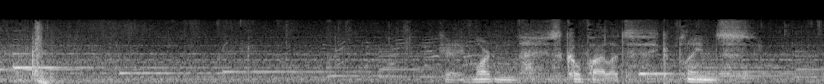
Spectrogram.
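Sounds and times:
car door closing: 0.2s - 0.8s
speech: 4.4s - 7.6s.

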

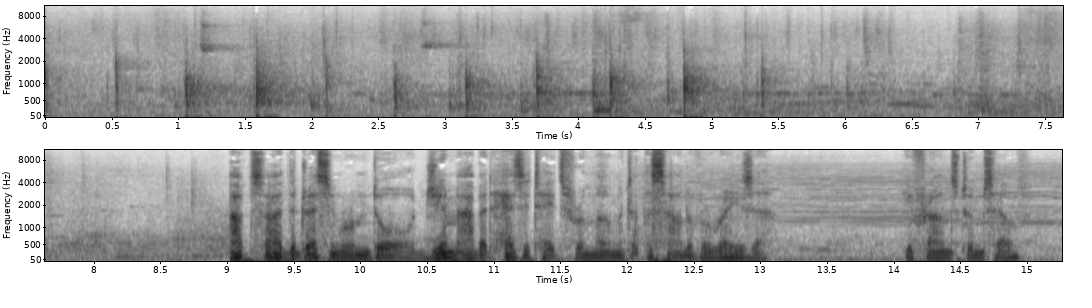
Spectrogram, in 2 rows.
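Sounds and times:
footsteps walking along a corridor: 0.0s - 9.0s
speech: 9.1s - 13.3s, 14.1s - 15.1s.

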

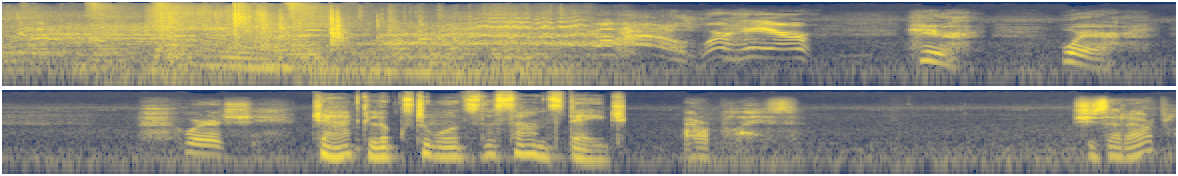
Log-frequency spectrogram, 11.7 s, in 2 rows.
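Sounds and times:
car crashing through an entrance barrier: 0.0s - 3.0s
car engine and skidding crashing through a TV studio entrance barrier: 0.0s - 3.3s
speech: 4.6s - 5.7s, 6.6s - 9.9s, 11.2s - 11.7s.

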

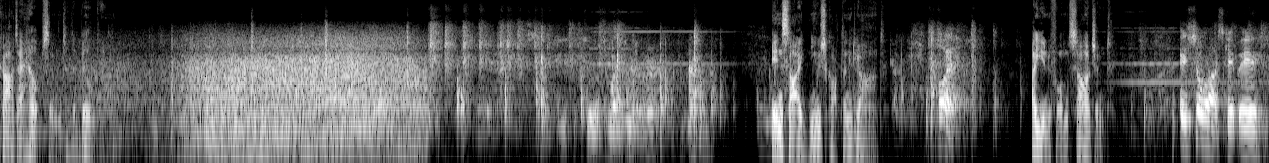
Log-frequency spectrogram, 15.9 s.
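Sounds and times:
speech: 0.0s - 1.5s, 7.1s - 8.9s, 9.6s - 11.1s, 11.7s - 12.1s, 12.9s - 14.0s, 14.6s - 15.8s
car engine of a car pulling up outside New Scotland Yard: 0.0s - 7.4s
road noise: 0.0s - 9.3s, 13.2s - 15.8s.

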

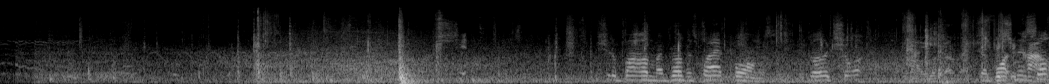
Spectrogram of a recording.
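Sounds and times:
faint shuffling: 0.0s - 10.4s
car rumbling to a stop: 0.1s - 10.3s
car doors opening and shutting: 0.2s - 4.6s
speech: 6.1s - 10.4s.

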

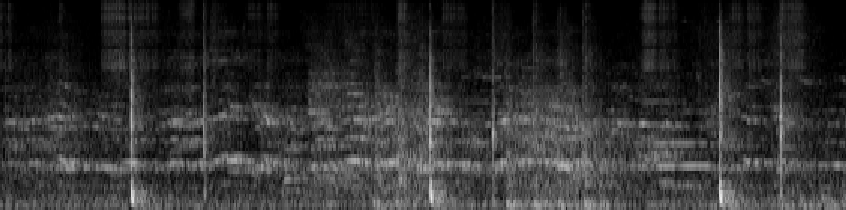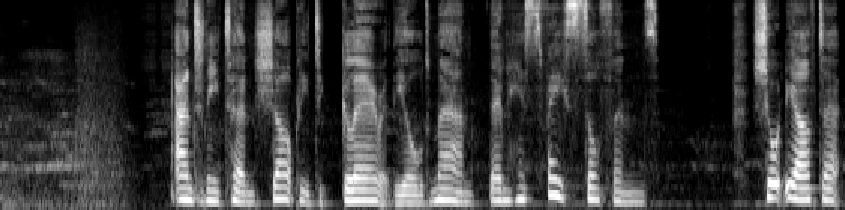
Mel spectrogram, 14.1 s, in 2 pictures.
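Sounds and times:
dirty tennis ball bounced on a floor: 1.0s - 1.8s, 3.1s - 5.1s, 5.9s - 6.7s
speech: 8.6s - 12.6s, 13.4s - 14.0s.

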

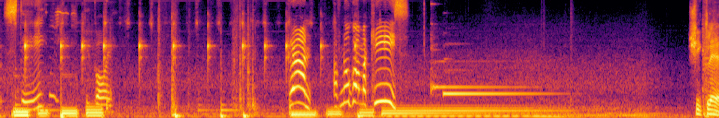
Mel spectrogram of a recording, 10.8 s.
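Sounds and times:
speech: 0.0s - 1.8s, 4.3s - 6.2s, 10.4s - 10.7s
doorbell ringing: 6.4s - 8.6s.

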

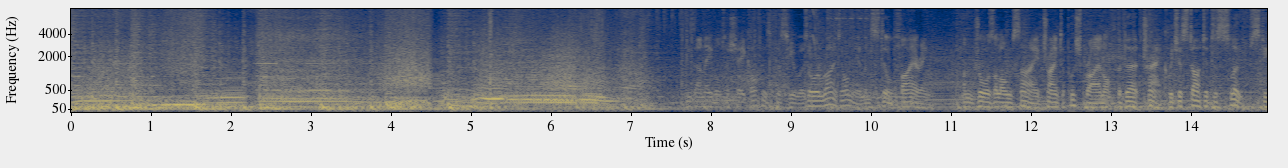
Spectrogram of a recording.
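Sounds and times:
Jeep engine roaring and revving on a muddy dirt track: 0.0s - 14.9s
speech: 9.6s - 14.9s.

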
